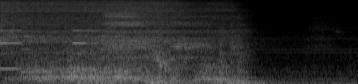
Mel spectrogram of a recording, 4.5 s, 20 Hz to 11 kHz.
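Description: Inside a stopped Keikyu 1500 series commuter car, a loud, even hiss that cuts off abruptly about three seconds in, leaving a low background hum.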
